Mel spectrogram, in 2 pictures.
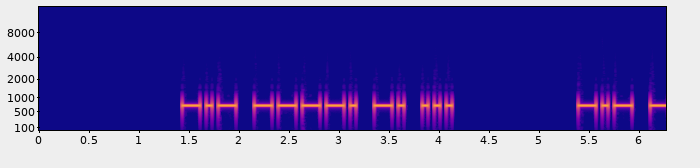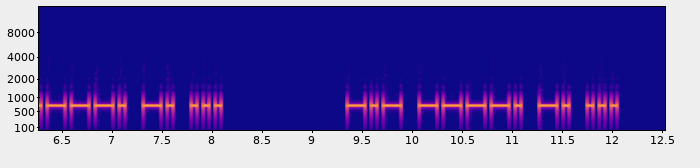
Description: Morse code, heard as a keyed tone, about 20 wpm, 700 Hz. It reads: K9NS K9NS K9NS
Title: USA Call Signs - 4 Characters - Repeated 3x - 20wpm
